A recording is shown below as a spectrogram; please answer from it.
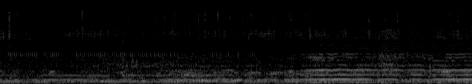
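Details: European hornets, queen and workers, around their nest: a low humming drone with shifting, slightly wobbling tones, growing a little louder toward the end.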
